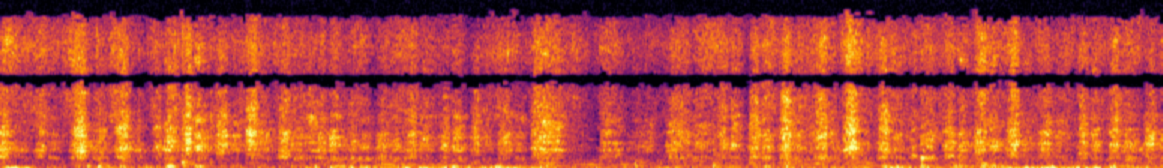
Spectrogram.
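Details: Chimpanzee living at Chimpanzee Sanctuary Northwest panting in soft, low, rhythmic breaths that come quickly and unevenly, with handling noises and light rustles mixed in.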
